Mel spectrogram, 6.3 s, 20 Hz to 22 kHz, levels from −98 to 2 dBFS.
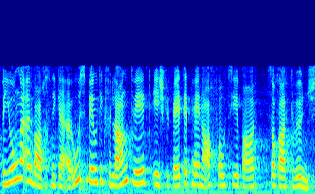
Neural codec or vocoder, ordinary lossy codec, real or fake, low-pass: codec, 16 kHz, 16 kbps, FunCodec, trained on Chinese and English, 50 frames a second; none; fake; 5.4 kHz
